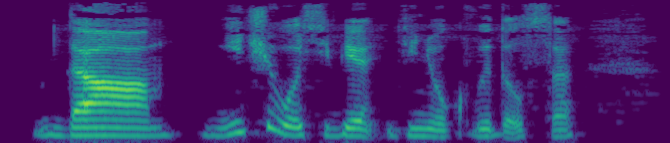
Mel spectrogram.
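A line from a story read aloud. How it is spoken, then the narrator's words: Sighing. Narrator (Russian): вздохнула правая полушария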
